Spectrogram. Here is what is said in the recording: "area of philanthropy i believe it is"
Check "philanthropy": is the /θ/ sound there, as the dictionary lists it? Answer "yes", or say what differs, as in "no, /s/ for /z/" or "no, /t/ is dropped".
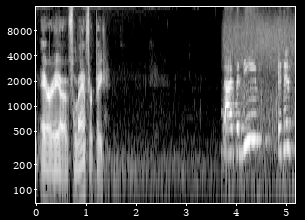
yes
